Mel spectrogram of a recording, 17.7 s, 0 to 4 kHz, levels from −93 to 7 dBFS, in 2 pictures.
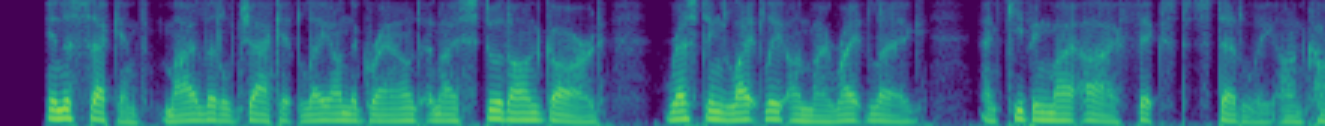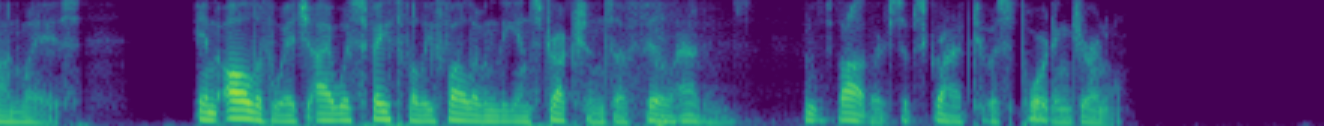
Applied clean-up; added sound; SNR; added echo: neural mask model DeepFilterNet 3.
